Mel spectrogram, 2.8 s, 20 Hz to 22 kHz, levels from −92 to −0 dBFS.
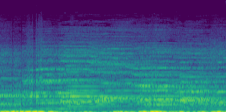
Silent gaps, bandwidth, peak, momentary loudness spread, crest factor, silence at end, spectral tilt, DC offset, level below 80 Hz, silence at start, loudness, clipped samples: none; 4.3 kHz; 0 dBFS; 3 LU; 10 dB; 0 s; -6.5 dB/octave; under 0.1%; -22 dBFS; 0 s; -25 LUFS; under 0.1%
